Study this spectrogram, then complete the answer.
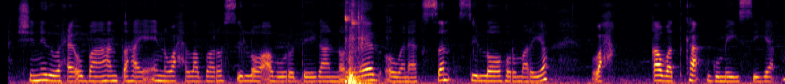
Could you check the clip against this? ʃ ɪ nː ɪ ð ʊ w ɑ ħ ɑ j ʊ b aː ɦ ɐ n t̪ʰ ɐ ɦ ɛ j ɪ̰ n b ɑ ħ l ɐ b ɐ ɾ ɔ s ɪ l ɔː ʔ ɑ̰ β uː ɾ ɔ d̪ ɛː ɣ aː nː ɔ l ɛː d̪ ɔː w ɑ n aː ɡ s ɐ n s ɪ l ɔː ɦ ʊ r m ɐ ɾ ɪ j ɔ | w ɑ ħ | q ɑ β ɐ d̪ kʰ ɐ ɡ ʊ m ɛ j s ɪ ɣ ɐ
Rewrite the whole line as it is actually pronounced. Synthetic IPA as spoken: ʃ ɪ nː ɪ ð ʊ w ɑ ħ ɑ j ʊ b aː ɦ ɐ n t̪ʰ ɐ ɦ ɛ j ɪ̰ n w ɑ ħ l ɐ b ɐ ɾ ɔ s ɪ l ɔː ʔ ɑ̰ β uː ɾ ɔ d̪ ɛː ɣ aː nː ɔ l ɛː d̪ ɔː w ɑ n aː ɡ s ɐ n s ɪ l ɔː ɦ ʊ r m ɐ ɾ ɪ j ɔ | w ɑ ħ | q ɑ β ɐ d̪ kʰ ɐ ɡ ʊ m ɛ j s ɪ ɣ ɐ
